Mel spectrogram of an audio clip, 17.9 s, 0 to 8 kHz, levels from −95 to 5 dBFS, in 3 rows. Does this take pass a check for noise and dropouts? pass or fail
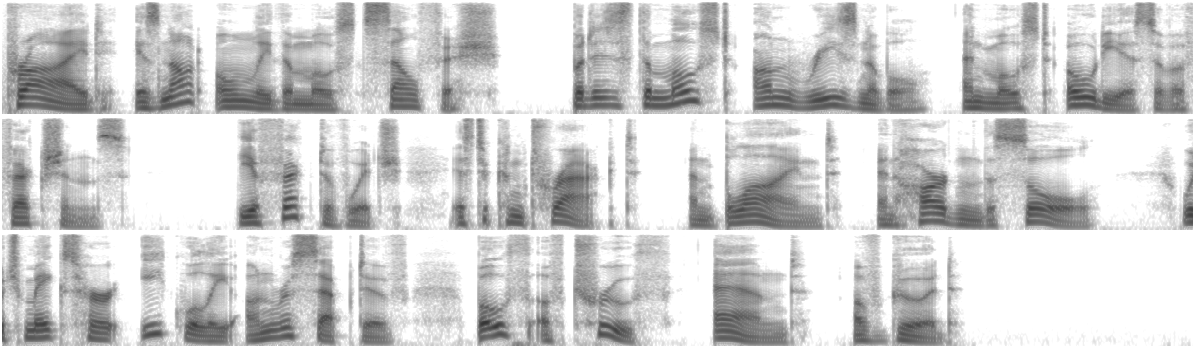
pass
